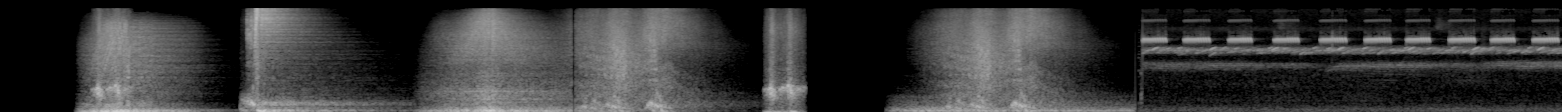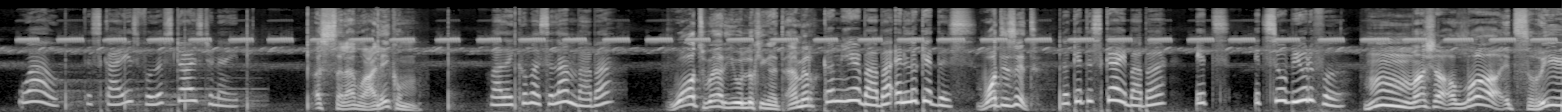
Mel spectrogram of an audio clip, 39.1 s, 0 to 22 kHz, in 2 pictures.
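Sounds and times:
whooshing transition: 1.0s - 8.7s, 11.2s - 14.2s
whoosh sound effect: 5.3s - 8.8s
crickets chirping: 14.3s - 39.0s.

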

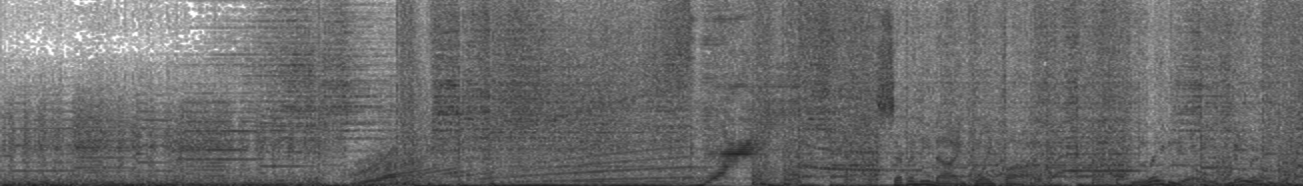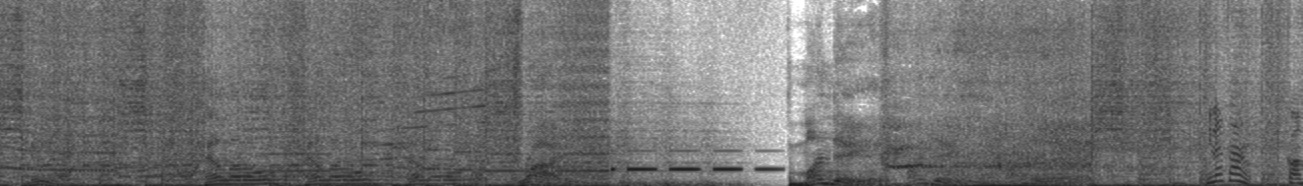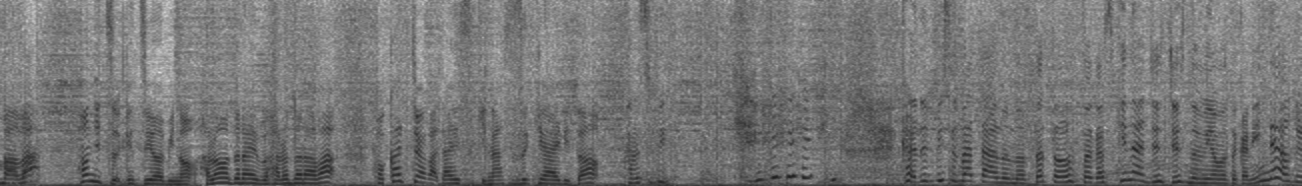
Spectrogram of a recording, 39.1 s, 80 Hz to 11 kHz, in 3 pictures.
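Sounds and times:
engine revving up: 1.9s - 8.9s, 21.8s - 25.9s
music with gliding voices: 2.6s - 19.1s
short high electronic beeps: 19.1s - 20.9s.

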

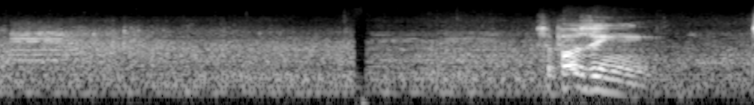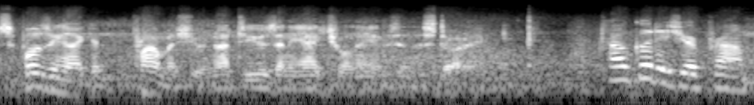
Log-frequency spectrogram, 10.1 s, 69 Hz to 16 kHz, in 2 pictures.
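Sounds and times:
street traffic noise: 0.0s - 10.0s.

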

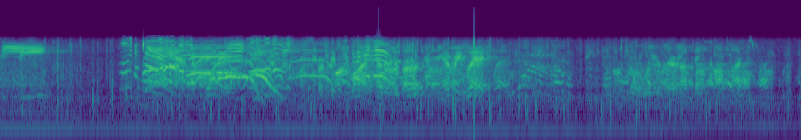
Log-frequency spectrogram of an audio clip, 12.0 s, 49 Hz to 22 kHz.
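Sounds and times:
people talking: 0.0s - 0.8s, 1.8s - 12.0s
horse galloping on grass: 0.0s - 12.0s.

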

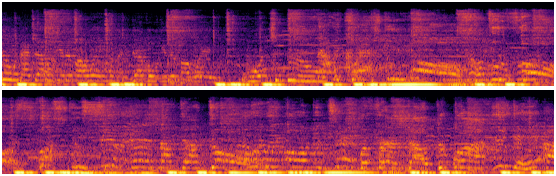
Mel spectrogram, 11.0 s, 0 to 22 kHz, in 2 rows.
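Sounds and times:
heavy bass beat: 0.0s - 11.0s
person singing into microphone: 2.4s - 11.0s.

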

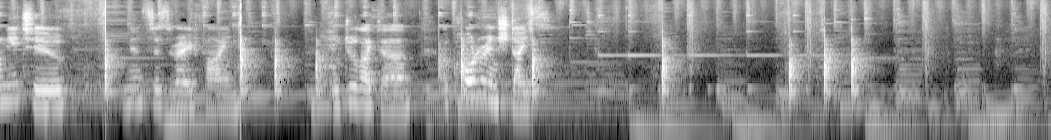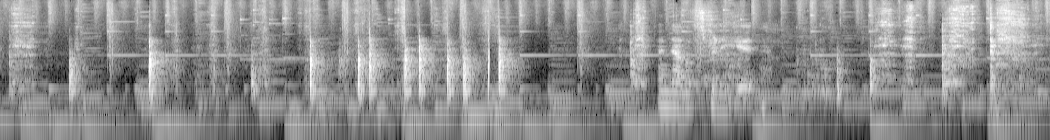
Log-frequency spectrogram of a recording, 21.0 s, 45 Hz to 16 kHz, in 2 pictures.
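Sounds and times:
knife chopping on wooden board: 6.6s - 6.9s, 7.8s - 8.7s, 12.0s - 15.7s, 16.8s - 17.9s, 18.7s - 20.9s.

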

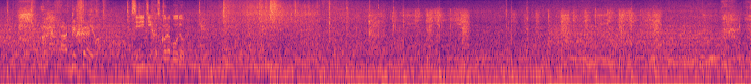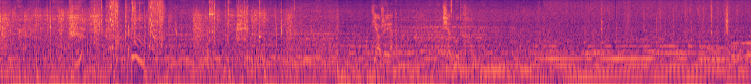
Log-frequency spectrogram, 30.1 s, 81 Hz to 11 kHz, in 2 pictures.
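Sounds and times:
low drone: 3.8s - 30.0s.

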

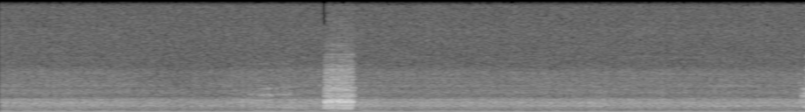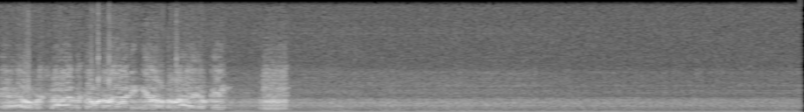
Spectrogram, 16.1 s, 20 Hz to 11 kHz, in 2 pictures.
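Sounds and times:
road noise: 0.0s - 16.0s
truck engine drone: 0.0s - 16.0s.

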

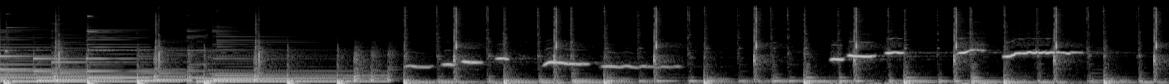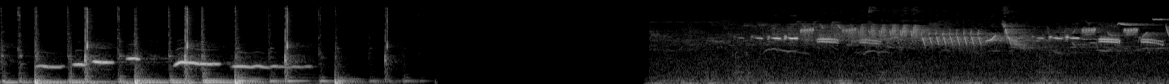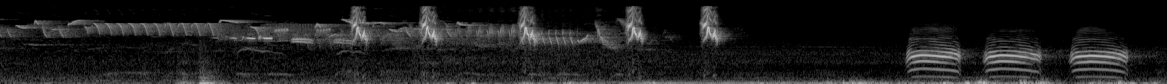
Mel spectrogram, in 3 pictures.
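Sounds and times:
small birds chirping: 18.2s - 30.8s
sharp falling bird calls: 18.9s - 30.8s
crow cawing: 32.4s - 34.8s.

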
